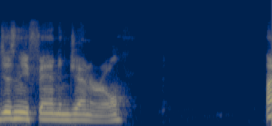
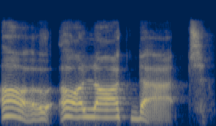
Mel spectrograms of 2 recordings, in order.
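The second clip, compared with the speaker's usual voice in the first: slow, louder, savouring "oh, I like that"; imitating Cruella pleased with a name, slow and louder; Emma Stone's delighted Cruella; 4 semitones higher, 6 dB louder, much slower than usual. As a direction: purr it out like a villain taking a new name. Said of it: "Emma Stone turns and is like".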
